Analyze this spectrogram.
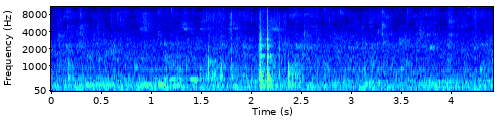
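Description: A single sharp click about two seconds in, against a quiet steady background.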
